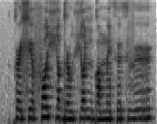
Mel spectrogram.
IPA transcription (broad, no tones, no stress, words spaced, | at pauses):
kə˞xʲɔfɔ çɒɡə˞wçɔɲ ɡɒmẽθʉθvʉ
